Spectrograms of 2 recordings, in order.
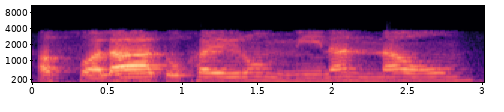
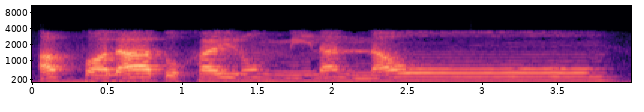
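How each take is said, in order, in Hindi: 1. आखिरी लफ़्ज़ का स्वर छोटा रखा जाता है। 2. आखिरी लफ़्ज़ का स्वर लंबा खींचा जाता है। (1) "वो इस लफ्ज को बड़ा मुख्तसर अदा करेंगे" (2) "खूब लंबा करते हैं"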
